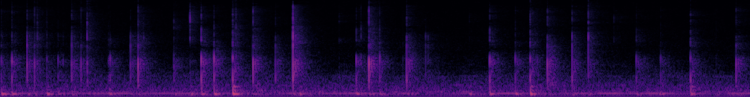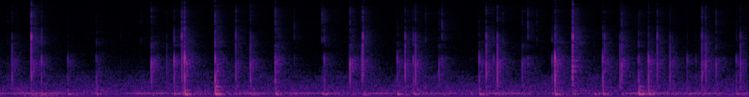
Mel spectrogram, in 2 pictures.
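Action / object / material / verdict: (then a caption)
tap / smartphone with glass touchscreen / glass / none. Long fingernails of both hands tap rapidly on the glass touchscreen of a small black smartphone lying flat on a table. The result is a steady stream of sharp, bright little clicks with very short decay, over a constant low hum.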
